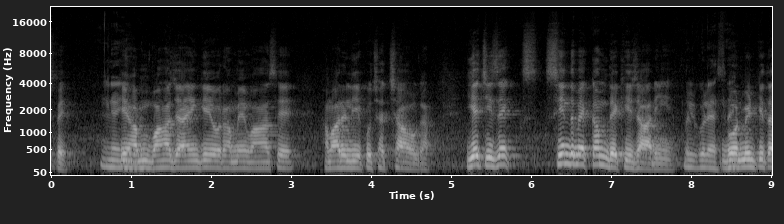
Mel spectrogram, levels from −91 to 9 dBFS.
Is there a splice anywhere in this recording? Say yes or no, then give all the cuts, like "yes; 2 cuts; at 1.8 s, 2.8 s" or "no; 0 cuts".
no; 0 cuts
